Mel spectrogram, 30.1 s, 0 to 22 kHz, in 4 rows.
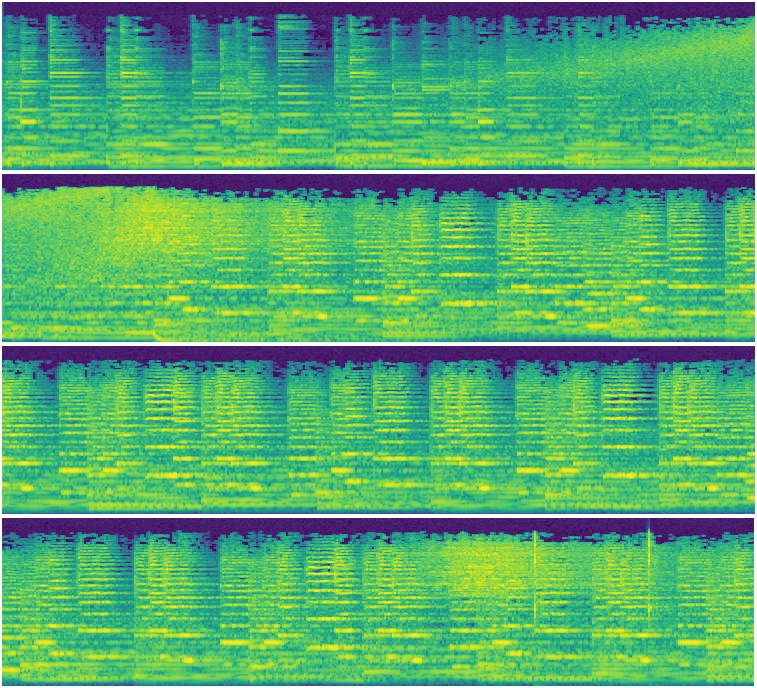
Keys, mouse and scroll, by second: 0.0 shift+click, 0.7-3.7 middle drag, 5.0-8.1 middle drag, 6.5-6.9 scroll down 1, 8.1-16.3 drag, 16.3 middle click, 17.2-18.2 scroll down 2, 18.2 click, 18.2-18.6 scroll down 1, 18.6 click, 19.5-27.8 drag, 22.8 3, 23.0 Return, 25.5 1, 26.8 Return, 27.8-28.1 scroll down 1, 28.1-29.5 middle drag, 29.5-30.1 drag.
